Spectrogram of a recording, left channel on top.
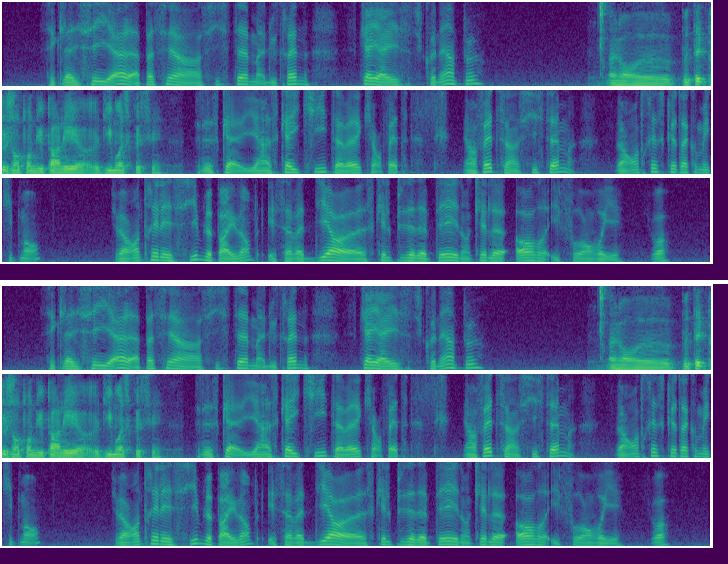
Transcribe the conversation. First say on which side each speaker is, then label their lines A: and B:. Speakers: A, on the left (about 75°); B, on the left (about 20°).
A: c'est que la CIA elle a passé un système à l'Ukraine, Sky Ice, tu connais un peu?
B: Alors euh, peut-être que j'ai entendu parler, euh, dis-moi ce que c'est.
A: C'est le Sky- il y a un Sky Kit avec, en fait. Et en fait, c'est un système, tu vas rentrer ce que tu as comme équipement, tu vas rentrer les cibles, par exemple, et ça va te dire euh, ce qui est le plus adapté et dans quel euh, ordre il faut envoyer. Tu vois?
